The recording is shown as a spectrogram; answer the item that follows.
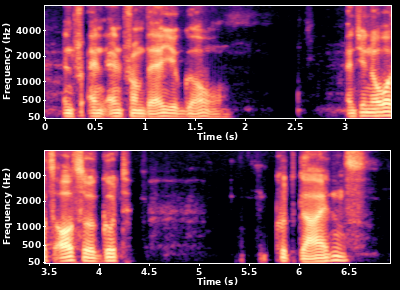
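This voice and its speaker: This man has a very deep, low pitch and a dark, mellow tone, speaking at a fairly slow pace with a non-native accent, fairly even intonation, long, frequent pauses, and a dry, close sound with no echo. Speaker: record collector. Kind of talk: casual chat. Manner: halting.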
